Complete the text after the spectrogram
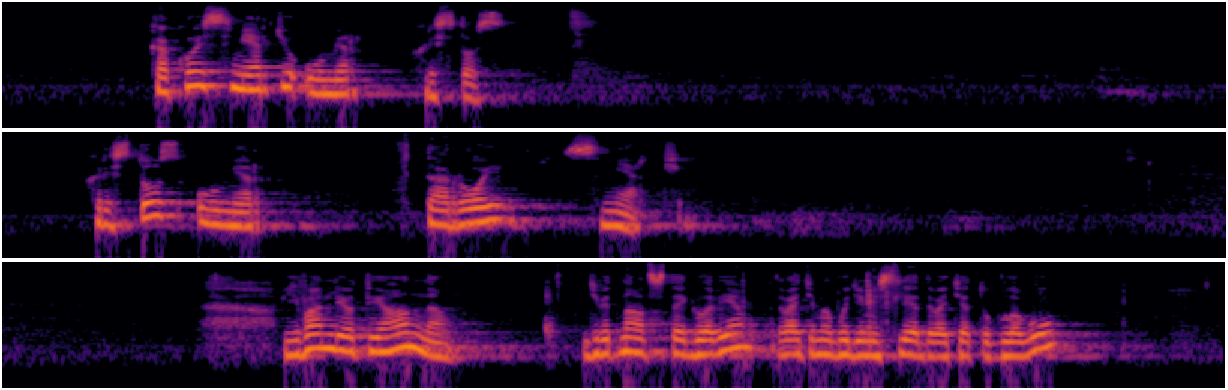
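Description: An older woman speaks calmly into a microphone, with long pauses.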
